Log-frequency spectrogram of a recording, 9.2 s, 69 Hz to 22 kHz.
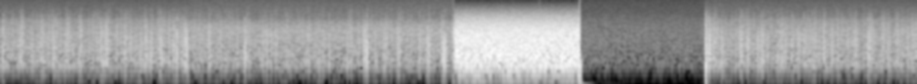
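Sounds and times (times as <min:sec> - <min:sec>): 
10MHz noise: 0:00.8 - 0:06.0, 0:07.0 - 0:09.1.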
